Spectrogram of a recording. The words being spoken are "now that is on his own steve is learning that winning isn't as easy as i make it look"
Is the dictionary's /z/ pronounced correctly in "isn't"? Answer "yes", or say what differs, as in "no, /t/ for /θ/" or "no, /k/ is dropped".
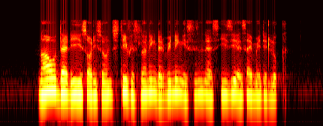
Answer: no, /s/ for /z/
